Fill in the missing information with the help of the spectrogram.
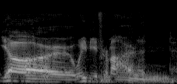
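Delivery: put-on pirate growl passed off as Irish accent; botched Irish accent. Buddy who can't do accents, badly faked piratical Irish accent. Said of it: "'Cause he can't do accents".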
